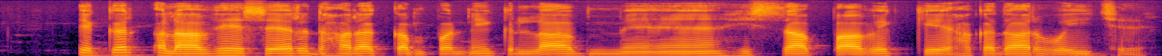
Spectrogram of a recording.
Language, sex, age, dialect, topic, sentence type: Maithili, male, 25-30, Eastern / Thethi, banking, statement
